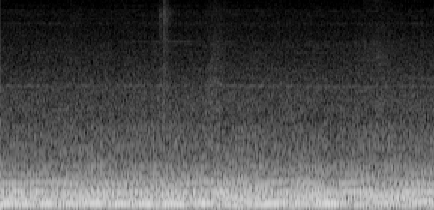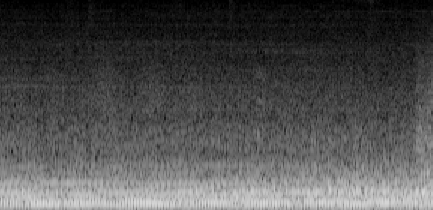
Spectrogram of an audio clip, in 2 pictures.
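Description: Drum feedback: amplified drums sustaining a steady drone of several low pitches that waver and beat against each other, with a brief swell of brighter noise near the end.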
